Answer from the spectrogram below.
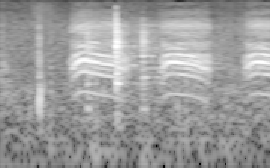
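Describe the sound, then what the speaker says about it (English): Crows at a farm in the Red Dead Redemption video game give three or four harsh, nasal caws at moderate distance, spaced unevenly with small clicks between them, with no speech. "God damn crows!"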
